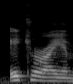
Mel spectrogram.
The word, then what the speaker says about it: Hrim: it's pronounced h-r-e-e-mareem is hrim is pronounced cream as is as if it was spelled h-r-e-e-m so a m m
